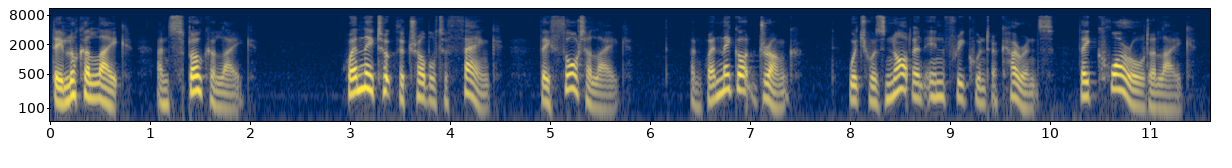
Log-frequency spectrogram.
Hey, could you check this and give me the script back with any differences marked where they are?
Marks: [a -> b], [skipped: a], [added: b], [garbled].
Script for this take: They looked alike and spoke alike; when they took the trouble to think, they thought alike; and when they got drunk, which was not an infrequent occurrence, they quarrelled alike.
They [looked -> look] alike and spoke alike; when they took the trouble to [think, -> thank] they thought alike; and when they got drunk, which was not an infrequent occurrence, they quarrelled alike.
